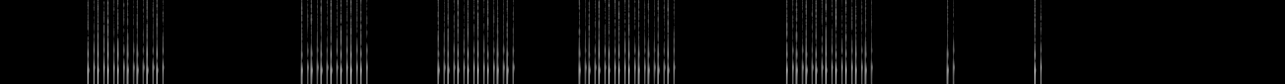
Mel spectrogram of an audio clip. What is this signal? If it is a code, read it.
Pulse dialling, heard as clicks on a phone line, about 10 pulses a second. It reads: 8 7 8 0 9 1 1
